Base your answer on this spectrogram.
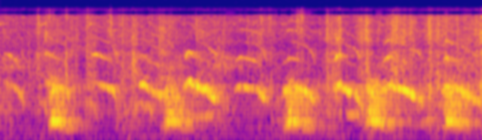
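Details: Weaned six-week-old Old Tyme Bulldog puppies; repeated falling whines and yelps, each sliding downward in pitch, coming about every second in a steady series.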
